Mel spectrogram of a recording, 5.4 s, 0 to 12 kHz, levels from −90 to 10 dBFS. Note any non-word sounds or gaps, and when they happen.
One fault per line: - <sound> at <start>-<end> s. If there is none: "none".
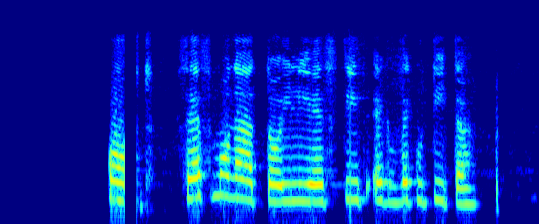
- dropout at 1.2-1.4 s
